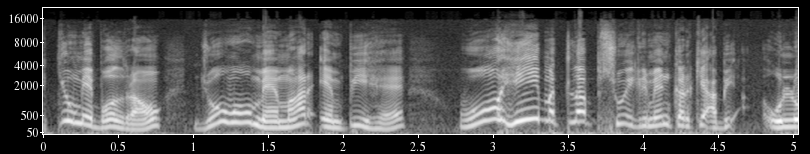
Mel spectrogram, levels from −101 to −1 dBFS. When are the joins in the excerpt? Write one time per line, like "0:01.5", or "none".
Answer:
0:00.9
